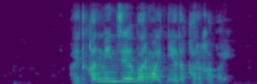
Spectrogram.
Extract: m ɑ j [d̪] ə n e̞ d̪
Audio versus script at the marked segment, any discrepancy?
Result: yes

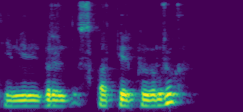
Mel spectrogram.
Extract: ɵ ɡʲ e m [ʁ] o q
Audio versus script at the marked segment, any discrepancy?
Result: yes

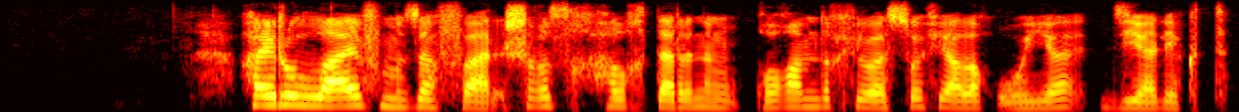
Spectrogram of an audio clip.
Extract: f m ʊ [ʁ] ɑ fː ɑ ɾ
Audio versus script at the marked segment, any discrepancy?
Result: yes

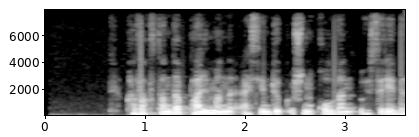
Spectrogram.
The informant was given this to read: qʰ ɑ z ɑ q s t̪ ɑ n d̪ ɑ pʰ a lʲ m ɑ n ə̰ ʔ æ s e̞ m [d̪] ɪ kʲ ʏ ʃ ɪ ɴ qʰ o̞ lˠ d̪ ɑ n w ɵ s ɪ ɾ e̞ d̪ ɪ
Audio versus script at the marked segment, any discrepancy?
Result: no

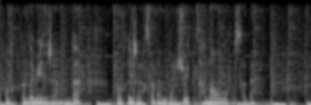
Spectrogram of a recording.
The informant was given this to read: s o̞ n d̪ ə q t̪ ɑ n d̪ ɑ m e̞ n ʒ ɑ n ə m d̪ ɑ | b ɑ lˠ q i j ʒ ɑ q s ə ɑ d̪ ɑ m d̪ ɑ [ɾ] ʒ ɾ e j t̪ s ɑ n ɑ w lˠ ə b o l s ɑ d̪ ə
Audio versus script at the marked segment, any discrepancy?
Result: no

